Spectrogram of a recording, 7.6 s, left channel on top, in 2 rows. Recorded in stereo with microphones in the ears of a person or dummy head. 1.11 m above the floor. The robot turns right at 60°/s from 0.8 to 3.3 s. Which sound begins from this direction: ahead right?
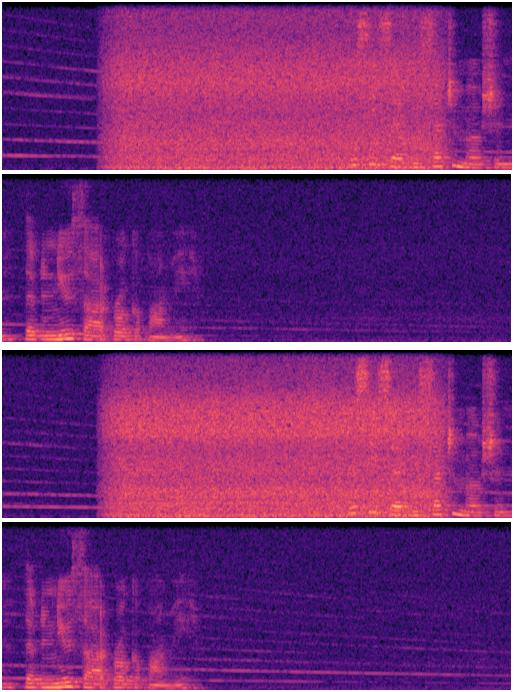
A woman speaking, at 2.6 s.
